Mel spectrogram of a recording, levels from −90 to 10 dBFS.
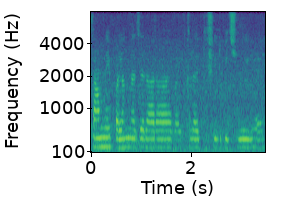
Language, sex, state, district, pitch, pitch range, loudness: Hindi, female, Chhattisgarh, Raipur, 180 Hz, 180-190 Hz, -16 LUFS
